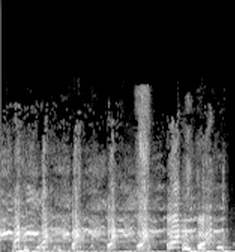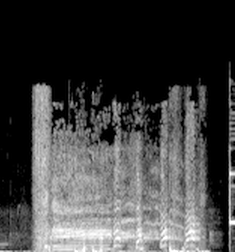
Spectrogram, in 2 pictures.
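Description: Laughter in two bouts of short bursts, with a brief pause about halfway through.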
